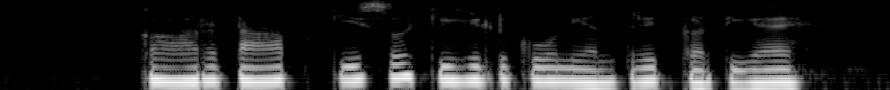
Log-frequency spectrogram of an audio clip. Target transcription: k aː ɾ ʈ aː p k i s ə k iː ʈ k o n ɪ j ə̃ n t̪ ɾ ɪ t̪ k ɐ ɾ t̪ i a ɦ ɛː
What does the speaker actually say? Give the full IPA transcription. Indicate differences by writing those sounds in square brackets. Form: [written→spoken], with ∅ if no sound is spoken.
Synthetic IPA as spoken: k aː ɾ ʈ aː p k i s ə k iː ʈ k o n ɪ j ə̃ n t̪ ɾ ɪ t̪ k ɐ ɾ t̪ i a ɦ ɛː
